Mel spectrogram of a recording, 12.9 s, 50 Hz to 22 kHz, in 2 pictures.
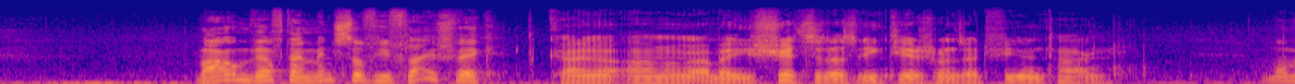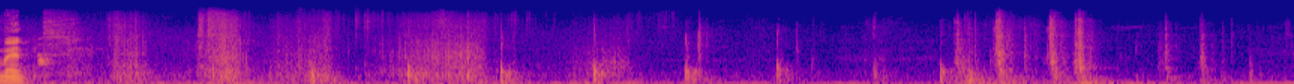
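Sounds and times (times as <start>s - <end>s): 
speech: 1.0s - 5.7s, 6.3s - 7.6s
locked back door being tried: 11.2s - 12.8s.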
